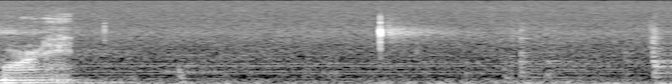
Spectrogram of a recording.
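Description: A man's voice trails off in the first moment, then near silence with a few faint clicks.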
